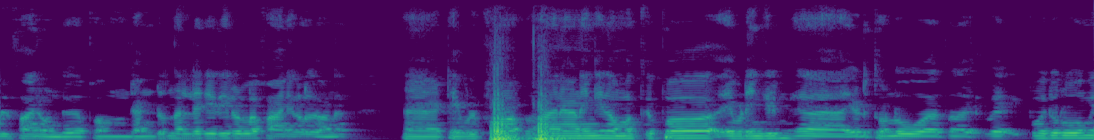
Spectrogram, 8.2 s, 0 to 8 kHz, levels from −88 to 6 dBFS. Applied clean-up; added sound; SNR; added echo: classical method WPE with log-MMSE.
